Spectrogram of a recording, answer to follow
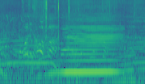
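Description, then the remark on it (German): Cows of the farm auf der Wurb in Brake, Oldenburger Land, Lower Saxony, moo as they leave the winter barn for the pasture, one long, loud, steady low moo swelling in the middle and fading, with other lowing cattle calls overlapping before and after. “Unser Niedersachsen-Korrespondent Alexander Budde hat den Ausgalopp der Kühe aus dem Winterstall beobachtet.”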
